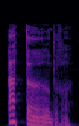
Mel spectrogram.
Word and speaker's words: atteindre: So remember, when you combine this E, I, N together, you get the sound un. Atteindre, atteindre.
